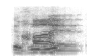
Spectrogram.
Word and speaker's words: Piett: P-I-E-T-T? – Piet. – Piet. Is it Ozel, Nida, or Mati? – Mati. – Nida. Piet.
